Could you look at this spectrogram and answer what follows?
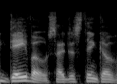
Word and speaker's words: Davos: with the wef in Davos which I know it's pronounced davo but nobody's calling it davo anymore so Sweden needs to change it it's Davos Just go with it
